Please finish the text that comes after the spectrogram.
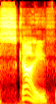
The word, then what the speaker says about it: scythe: The scythe, is it scythe or sickle? It's scythe. Scythe. Okay, The scythe. C is silent.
